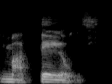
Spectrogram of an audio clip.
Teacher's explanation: poniendo como la sílaba tónica donde hay fuerza de voz o donde está el acento en la TE propiamente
